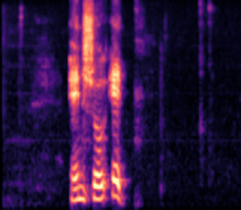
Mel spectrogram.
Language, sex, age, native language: Icelandic, male, 50-59, Icelandic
